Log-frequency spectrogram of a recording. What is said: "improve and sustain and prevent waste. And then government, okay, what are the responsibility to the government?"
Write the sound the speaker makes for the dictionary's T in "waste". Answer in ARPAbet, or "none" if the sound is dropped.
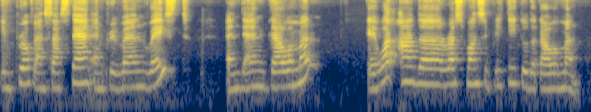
T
